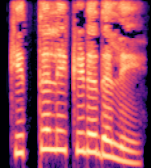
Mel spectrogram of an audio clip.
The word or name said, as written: ಕಿತ್ತಲೆಕಿಡದಲೆ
